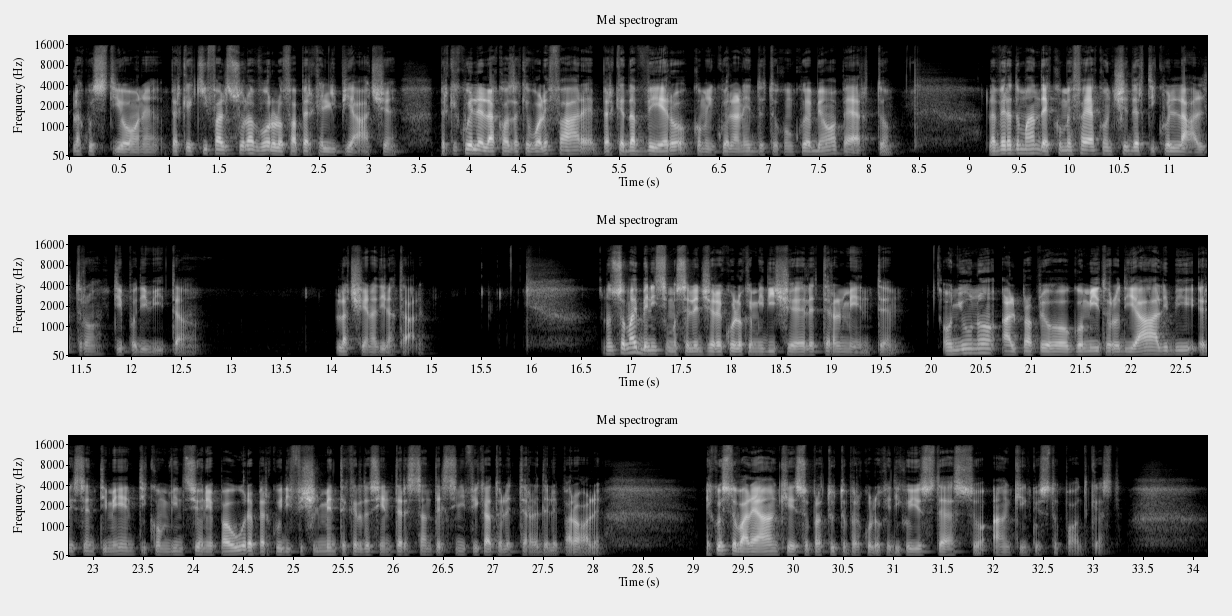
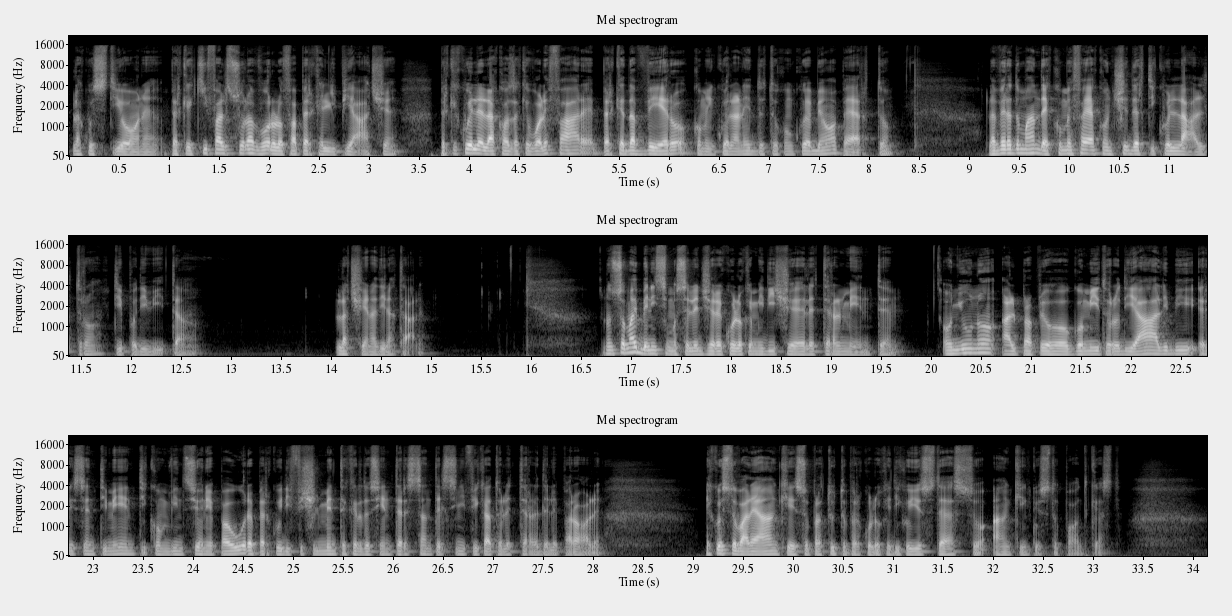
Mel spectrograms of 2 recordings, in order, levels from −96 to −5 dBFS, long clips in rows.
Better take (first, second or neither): second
